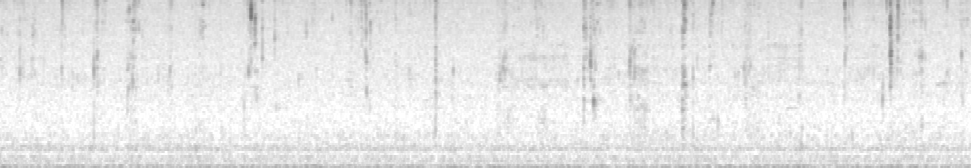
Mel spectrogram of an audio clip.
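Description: Faint close-up eating sounds: a man chewing oxtail meat pulled off the bone with his fingers, with scattered soft mouth clicks and smacks over a steady low hum.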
